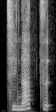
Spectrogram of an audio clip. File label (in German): "chinatsu", japanische maedchennamen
